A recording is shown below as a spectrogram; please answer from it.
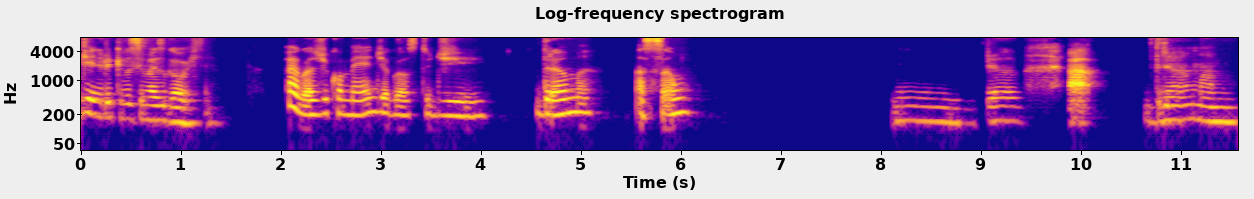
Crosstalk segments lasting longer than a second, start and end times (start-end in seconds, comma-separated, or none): none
